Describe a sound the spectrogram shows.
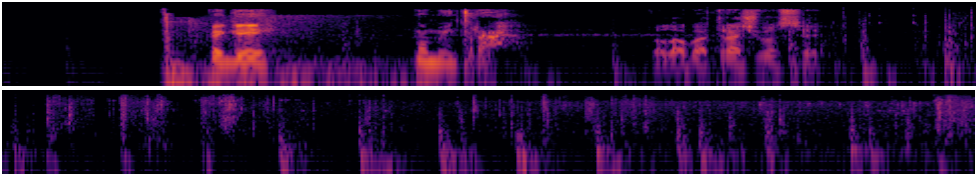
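Footsteps crunch on debris.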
